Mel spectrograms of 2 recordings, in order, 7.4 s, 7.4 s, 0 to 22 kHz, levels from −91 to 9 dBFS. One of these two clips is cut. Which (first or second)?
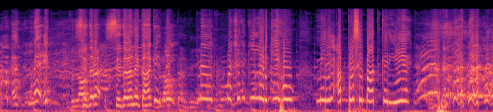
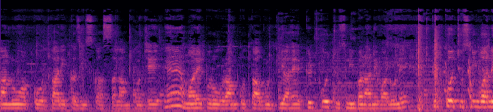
second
